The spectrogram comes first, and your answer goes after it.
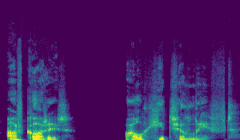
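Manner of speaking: high, loud burst of a bright idea, then settling; excited exclamation. Acted. Tiny snail finds a way to travel, excited cry. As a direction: exclaim it like a sudden discovery.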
